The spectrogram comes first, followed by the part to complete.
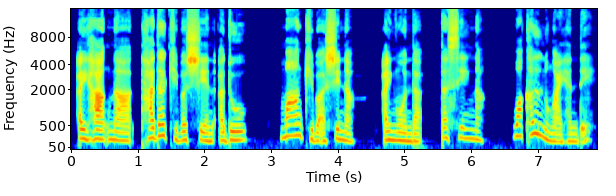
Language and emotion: Manipuri, sad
